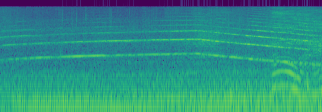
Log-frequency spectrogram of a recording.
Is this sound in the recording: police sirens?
yes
